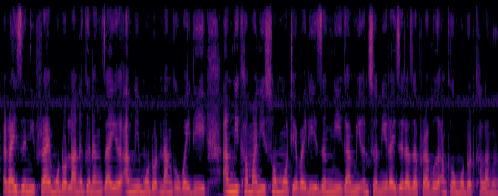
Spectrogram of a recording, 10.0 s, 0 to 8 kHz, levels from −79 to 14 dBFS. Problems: low volume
